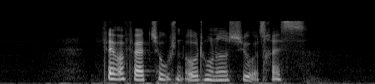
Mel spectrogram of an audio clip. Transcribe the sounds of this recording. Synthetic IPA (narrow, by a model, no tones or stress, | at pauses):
fem̰ɒ̽fɶɐt͡sʰṵːsn̩ɔ̽ːɾəhunɐð̞ˠɒ̽syʊɒ̽t͡sʰʁas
